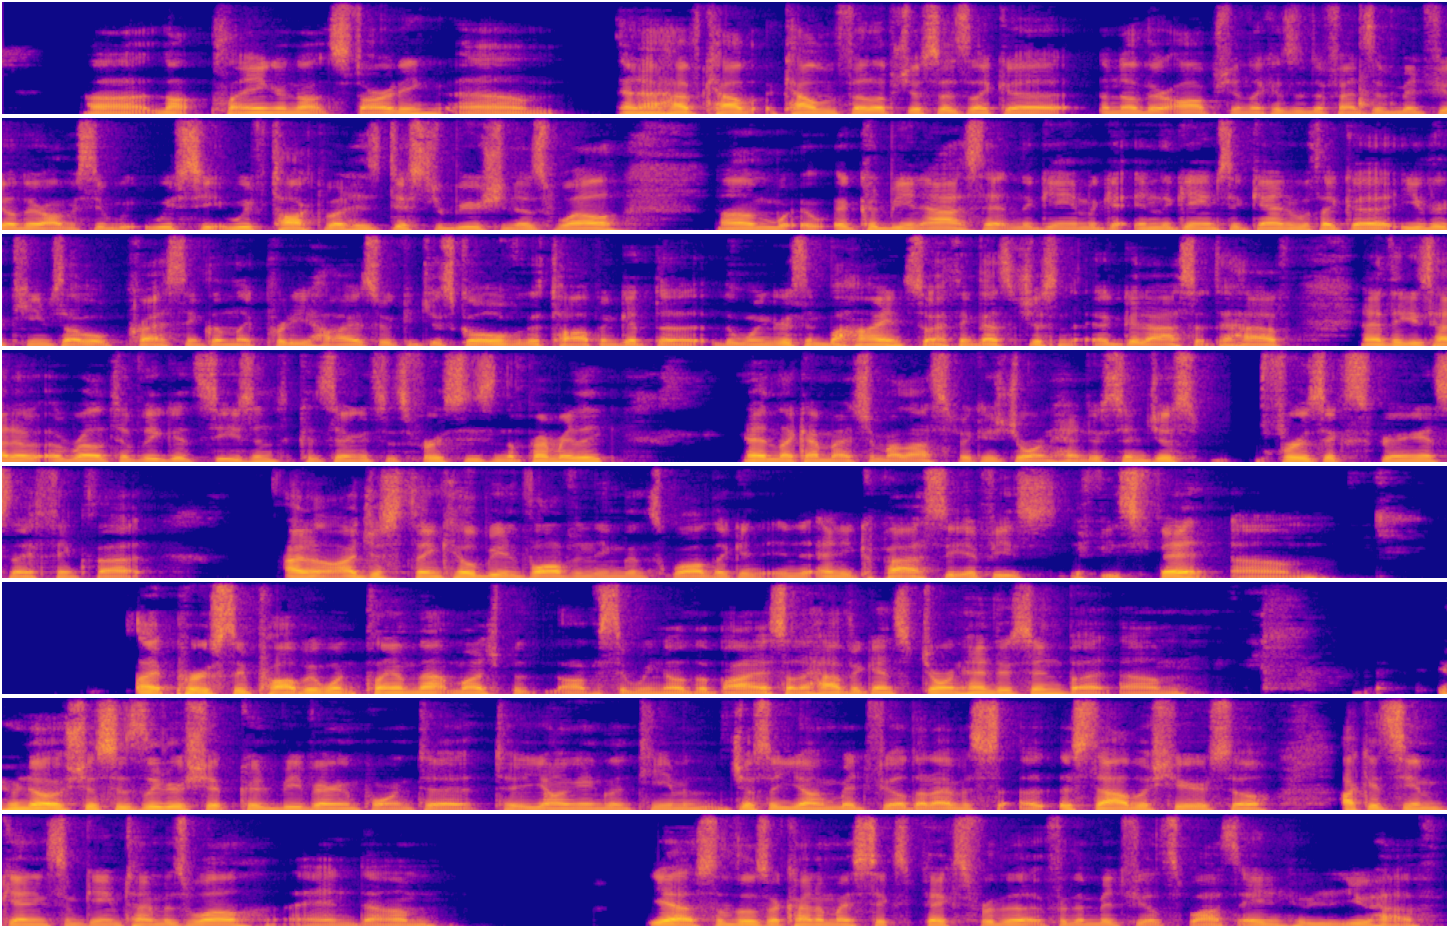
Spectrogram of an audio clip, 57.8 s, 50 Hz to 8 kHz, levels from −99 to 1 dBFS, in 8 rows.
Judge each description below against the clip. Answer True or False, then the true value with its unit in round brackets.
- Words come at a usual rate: False (235 wpm)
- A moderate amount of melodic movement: False (1.8 semitones)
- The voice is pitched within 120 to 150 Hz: False (105 Hz)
